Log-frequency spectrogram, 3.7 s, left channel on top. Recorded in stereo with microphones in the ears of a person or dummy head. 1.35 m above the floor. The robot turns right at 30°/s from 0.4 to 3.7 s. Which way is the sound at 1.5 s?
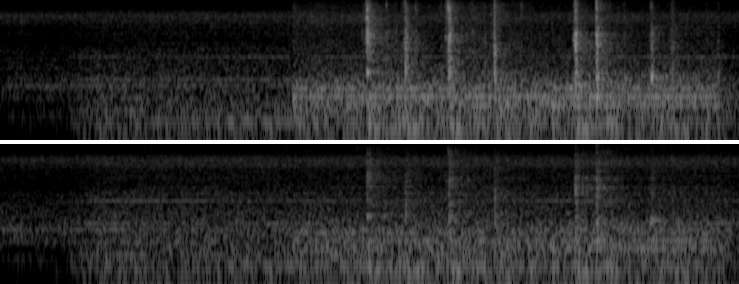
80° left.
